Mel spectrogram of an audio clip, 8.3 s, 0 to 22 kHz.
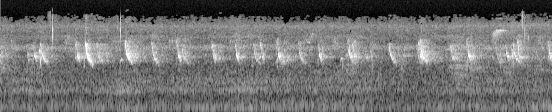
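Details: Greater green leafbird (Chloropsis sonnerati) at forest edge bordering Kaeng Krachan National Park, Phetchaburi, Thailand, September 23, 2012: quick, high chirps and short whistled notes about twice a second over a steady background hiss.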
